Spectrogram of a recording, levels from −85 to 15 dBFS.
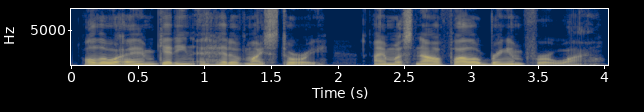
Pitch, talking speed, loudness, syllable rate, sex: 105 Hz, 240 wpm, -19 LUFS, 6.6 syllables/s, male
